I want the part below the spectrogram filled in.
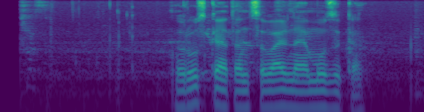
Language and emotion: Russian, neutral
